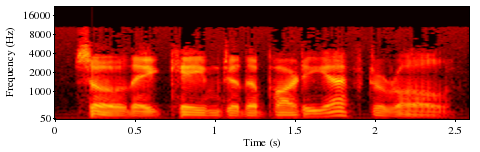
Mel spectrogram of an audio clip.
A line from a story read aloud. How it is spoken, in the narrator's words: he murmured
